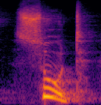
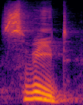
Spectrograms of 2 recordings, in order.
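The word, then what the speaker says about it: suite: Next word Divya mispronounce pannadhu vandu, it's suit. So, adha suit nu namba sollakudadhu, idanude right pronunciation vandu sweet.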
